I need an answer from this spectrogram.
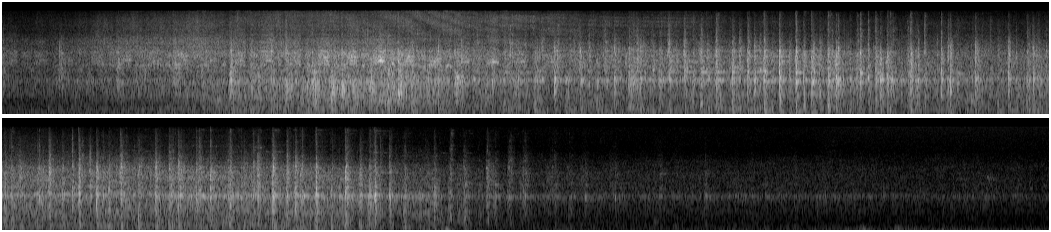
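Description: Steam-hauled passenger train passing close by: the sound swells as the locomotive goes past, then the coaches' wheels click rapidly over the rail joints, and it fades away after about fifteen seconds.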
